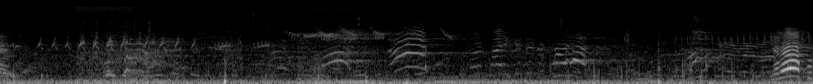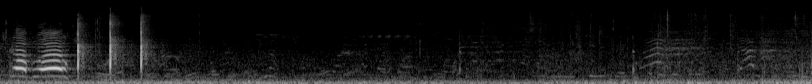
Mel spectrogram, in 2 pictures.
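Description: Young players shout far off across an open field.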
